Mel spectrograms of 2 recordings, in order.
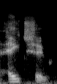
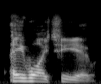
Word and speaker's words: Aitu: I went to a village, and there was they call a ghost an Aitu. That's Aitu, I believe it is. Aytu. Aitu. It's pronounced, and that's what a Polynesian ghost is known as.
